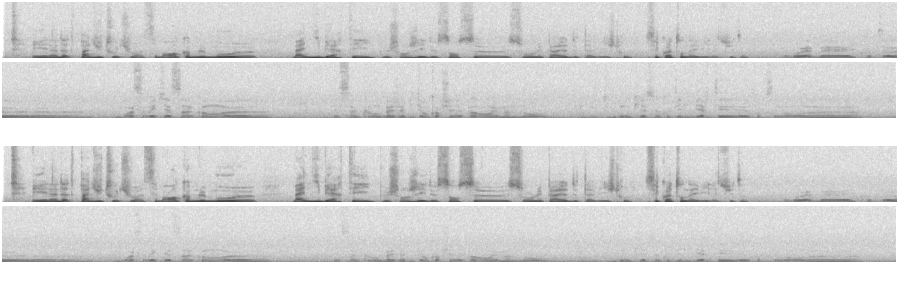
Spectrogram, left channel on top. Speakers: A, on the right; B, on the left.
A: Et il y en a d'autres, pas du tout, tu vois. C'est marrant comme le mot euh, bah, liberté, il peut changer de sens euh, selon les périodes de ta vie, je trouve. C'est quoi ton avis là-dessus, toi?
B: Ouais, bah écoute, euh, moi c'est vrai qu'il y a cinq ans, euh, il y a cinq ans, bah, j'habitais encore chez mes parents et maintenant plus du tout. Donc il y a ce côté liberté, euh, forcément. euh,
